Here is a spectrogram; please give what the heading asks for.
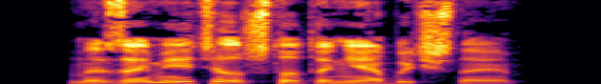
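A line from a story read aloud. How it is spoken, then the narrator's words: Plain. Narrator (Russian): спросил Спартак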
